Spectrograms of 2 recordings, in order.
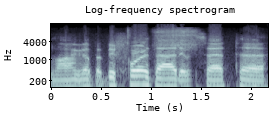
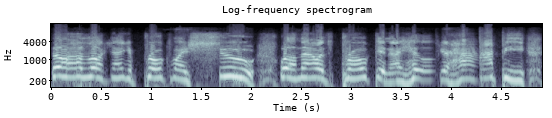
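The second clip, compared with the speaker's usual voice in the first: acted-out high-pitched screeching, very high screaming rant; 13 semitones higher than usual. Recounting someone freaking out at a man: retelling someone screaming. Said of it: "starts screaming at him like".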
